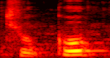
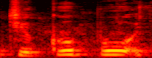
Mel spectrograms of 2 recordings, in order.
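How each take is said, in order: First: The word ends with a consonant sound. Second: The word ends with an extra vowel sound. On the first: The speaker calls it right. "cukup aja gitu dilatih" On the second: The speaker calls it wrong. "ini juga pasti cukupu"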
